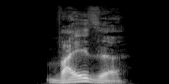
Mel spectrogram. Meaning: 1. female orphan 2. orphan
- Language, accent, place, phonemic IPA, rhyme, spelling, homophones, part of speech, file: German, Germany, Berlin, /ˈvaɪ̯zə/, -aɪ̯zə, Waise, weise / Weise, noun, De-Waise.ogg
